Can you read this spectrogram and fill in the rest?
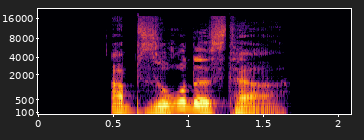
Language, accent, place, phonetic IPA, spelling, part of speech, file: German, Germany, Berlin, [apˈzʊʁdəstɐ], absurdester, adjective, De-absurdester.ogg
- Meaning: inflection of absurd: 1. strong/mixed nominative masculine singular superlative degree 2. strong genitive/dative feminine singular superlative degree 3. strong genitive plural superlative degree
